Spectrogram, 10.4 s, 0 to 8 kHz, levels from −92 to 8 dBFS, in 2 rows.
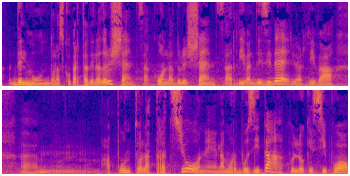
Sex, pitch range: female, 165-195 Hz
